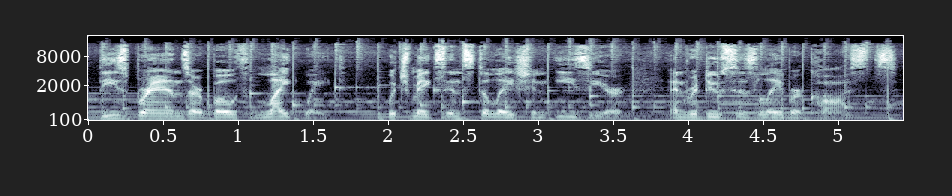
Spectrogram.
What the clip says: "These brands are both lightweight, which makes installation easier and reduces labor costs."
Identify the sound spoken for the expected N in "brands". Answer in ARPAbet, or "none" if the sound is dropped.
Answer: N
